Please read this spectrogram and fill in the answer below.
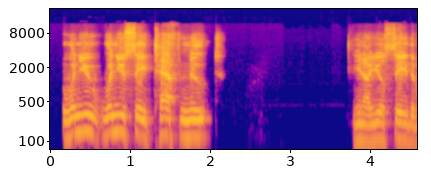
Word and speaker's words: Tefnut: it's uh so when you when you see tef newt you know you'll see the word t e f n ut tef newt well they pronounce it tefnuti you know the the priests are uh the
